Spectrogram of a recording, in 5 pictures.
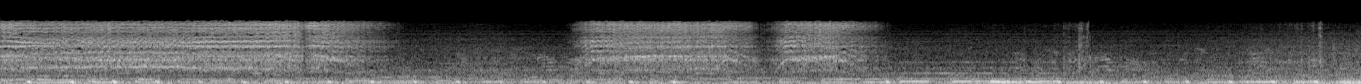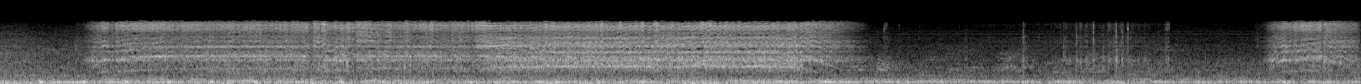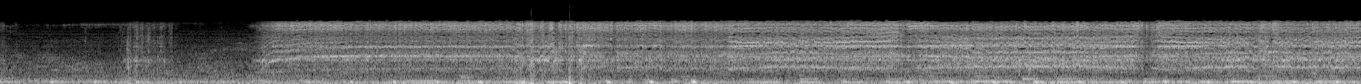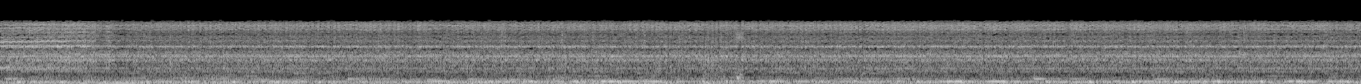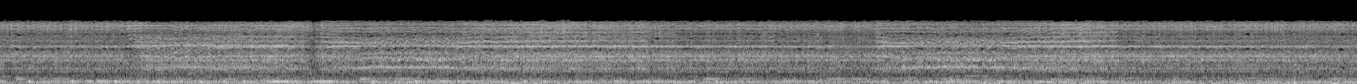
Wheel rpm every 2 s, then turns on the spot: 190, 140, 10, 140, 40, 0, 10, 120, 200, 200, 170, 20, 10, 50, 20, 170, 190, 200, 200, 190, 190, 200, 200, 200, 200, 200, 200, 200, 200, 190, 200, 200, 200, 200.
22-26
